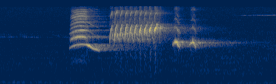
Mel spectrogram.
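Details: Short phrase from a jalak uret starling: a descending whistled note slides into a dense harsh buzzy rasp, followed by two brief clear whistles, in quiet surroundings.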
